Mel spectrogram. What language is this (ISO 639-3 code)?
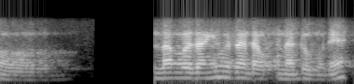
brx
